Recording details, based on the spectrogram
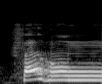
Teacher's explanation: ফা জবর ফা, হামিম পেশ হুম। মিম সাকিনের পরে মিম আসছে, আমরা এখানে গুন্নার সাথে মিলিয়ে পড়ব। মিম সাকিনের পরে মিম সাকিনে ইদগামে শাফাউইয়ার অক্ষরে একটি মিম, যখনই আসবে গুন্নার সাথে মিলিয়ে পড়বেন।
